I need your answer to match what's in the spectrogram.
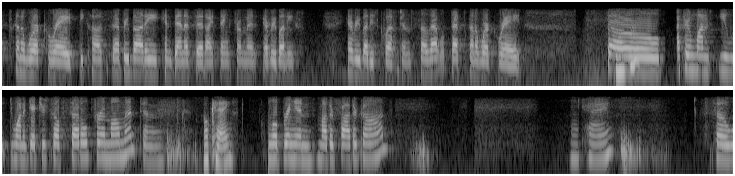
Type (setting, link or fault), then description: link, phone line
